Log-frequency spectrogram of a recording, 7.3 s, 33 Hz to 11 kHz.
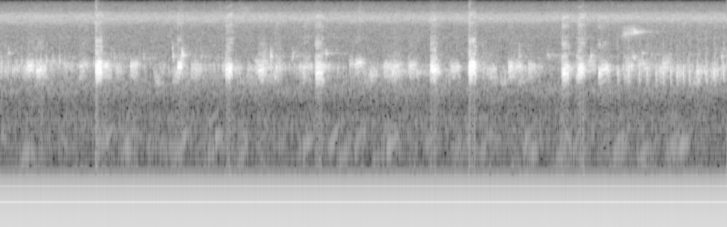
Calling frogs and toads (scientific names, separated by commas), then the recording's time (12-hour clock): Boana bischoffi, Leptodactylus latrans, Sphaenorhynchus surdus, Dendropsophus minutus
12:15am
